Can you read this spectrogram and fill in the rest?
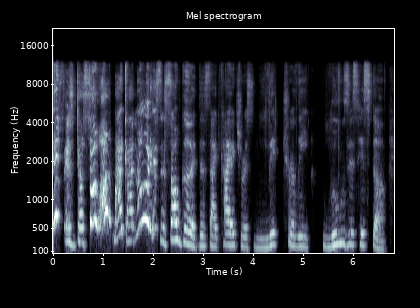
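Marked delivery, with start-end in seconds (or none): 0.0-2.9 very high, loud, shrill, brash, obnoxious gushing. Retelling a movie scene where Bob eats corn: loud, obnoxious Bob impression. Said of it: "he's just so loud and obnoxious with it".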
